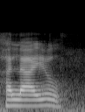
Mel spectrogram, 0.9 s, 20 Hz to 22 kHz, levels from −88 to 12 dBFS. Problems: constant background noise, echo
